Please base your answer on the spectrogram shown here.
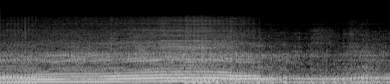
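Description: Snowmobile engine held at steady throttle on very soft powder snow, a loud close droning whine with rising harmonics that eases off near the end as the track spins and sinks.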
